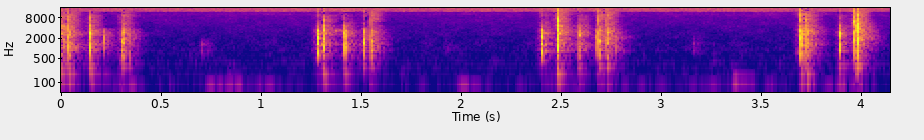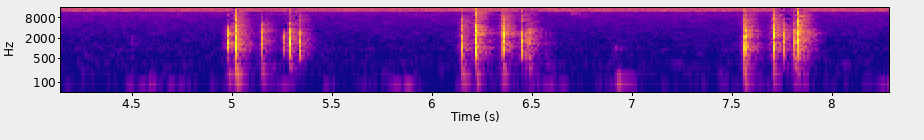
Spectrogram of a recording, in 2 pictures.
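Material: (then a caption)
Plastic resin. A framed board covered with small faceted resin beads from a diamond painting is held in both hands while long red nails tap across the bead surface. The clip has quick clusters of sharp, dry clicks that rattle and die out almost instantly, spaced about a second apart with brief quiet gaps between them.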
